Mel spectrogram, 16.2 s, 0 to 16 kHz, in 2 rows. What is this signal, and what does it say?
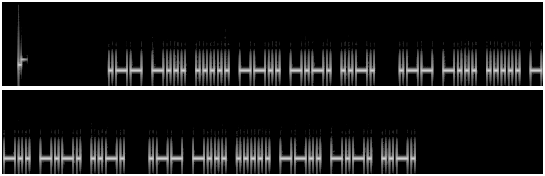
Morse code, heard as a keyed tone, about 22 wpm, 700 Hz. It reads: WB5ZCF WB5ZCF WB5ZCF
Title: USA Call Signs Repeated 3x 22wpm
